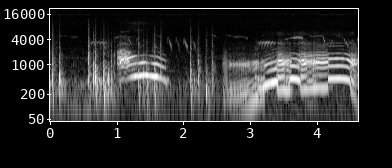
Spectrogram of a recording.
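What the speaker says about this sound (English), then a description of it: "It's Boomer the bull. He's broken loose and he's in the lane." A cartoon bull bellows in a 1980s animated series: deep sliding moos, one long and one drawn-out wavering call, mixed with hollow knocking thumps and clatter between them.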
